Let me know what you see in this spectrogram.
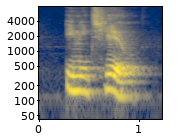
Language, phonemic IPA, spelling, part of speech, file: Dutch, /ˌiniˈ(t)ʃel/, initieel, adjective, Nl-initieel.ogg
- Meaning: initial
